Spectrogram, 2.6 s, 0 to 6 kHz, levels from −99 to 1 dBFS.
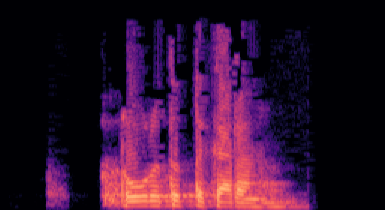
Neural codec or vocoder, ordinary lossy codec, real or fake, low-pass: none; MP3, 24 kbps; real; 5.4 kHz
